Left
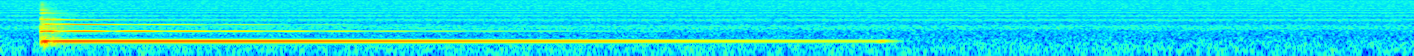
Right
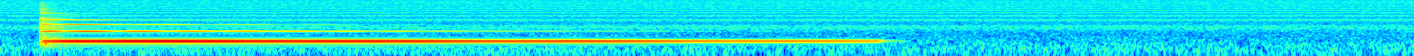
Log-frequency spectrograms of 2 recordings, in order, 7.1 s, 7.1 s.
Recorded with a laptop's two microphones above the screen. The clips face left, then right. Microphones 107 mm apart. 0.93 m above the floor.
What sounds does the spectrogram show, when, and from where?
0.2 s a clink: 20° left (ahead or behind), 7 m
